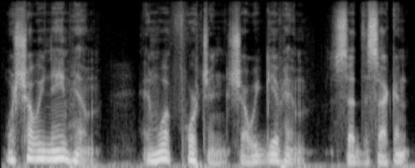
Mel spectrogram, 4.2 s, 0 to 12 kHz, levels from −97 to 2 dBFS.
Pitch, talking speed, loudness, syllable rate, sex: 95 Hz, 215 wpm, -20 LUFS, 5.1 syllables/s, male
